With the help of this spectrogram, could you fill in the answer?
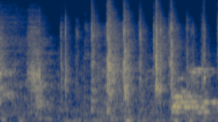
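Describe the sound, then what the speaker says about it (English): A kitchen knife chops fresh garlic on a cutting board in quick, uneven taps, close and fairly loud, with a few soft scraping sounds between strokes. "I'm just chopping that up. Sort of your garlic there."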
